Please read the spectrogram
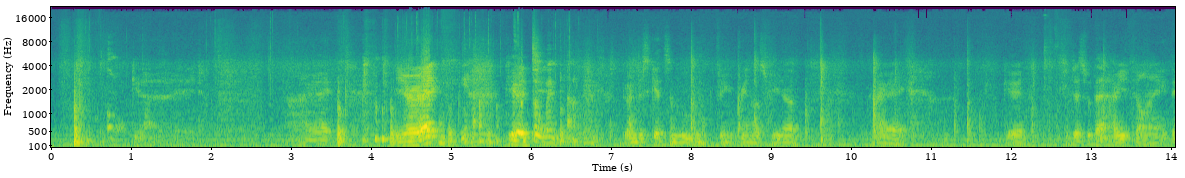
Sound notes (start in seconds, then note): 0.3 popping noise; 3.6 laughing; 5.2 woman whimpers; 11.2 footsteps on floor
